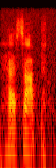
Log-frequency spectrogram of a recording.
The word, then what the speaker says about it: HACCP: critical control points, and it is pronounced, believe it or not, as HACCP.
